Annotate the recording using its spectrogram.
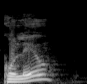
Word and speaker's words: Koleo: Hay una que se llama Coleo, ¿verdad? Que se escribe K-O-L-E-O.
